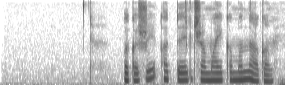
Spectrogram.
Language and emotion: Russian, neutral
